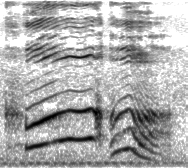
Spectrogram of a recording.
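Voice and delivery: high, loud swoon of cool; swooning awe. A narrator's reading. Narrator swooning at a jumping bean. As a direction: gush like a starstruck fan.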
